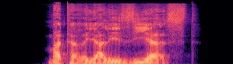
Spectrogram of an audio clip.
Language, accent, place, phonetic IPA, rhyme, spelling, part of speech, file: German, Germany, Berlin, [ˌmatəʁialiˈziːɐ̯st], -iːɐ̯st, materialisierst, verb, De-materialisierst.ogg
- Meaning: second-person singular present of materialisieren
